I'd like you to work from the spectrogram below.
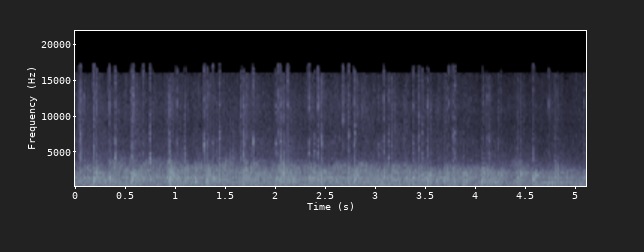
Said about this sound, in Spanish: Así que, por favor, os pido un aplauso enorme también para ellos, que han sido y seguirán siendo vuestros mayores apoyos.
